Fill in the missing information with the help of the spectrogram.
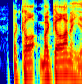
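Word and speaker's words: McConaughy: How do you say it? McConaughey. I think it's Western Nebraska. Okay, so that's like Matthew McConaughey. Yep. Same thing.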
